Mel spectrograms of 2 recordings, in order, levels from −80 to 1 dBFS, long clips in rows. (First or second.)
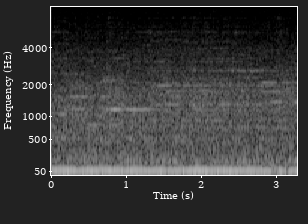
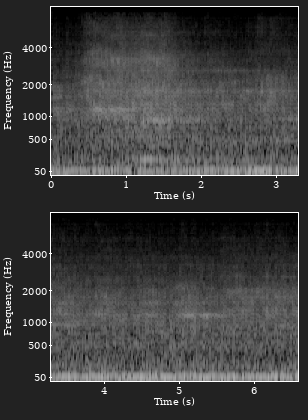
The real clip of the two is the first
